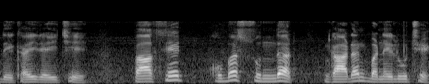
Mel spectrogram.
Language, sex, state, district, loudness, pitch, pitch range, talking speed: Gujarati, male, Gujarat, Gandhinagar, -19 LUFS, 125 Hz, 115-135 Hz, 125 wpm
